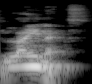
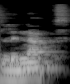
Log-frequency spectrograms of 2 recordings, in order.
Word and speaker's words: Linux: And also the word Linux is sometimes pronounced as Linux. People pronounce it both as Linux and Linux.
